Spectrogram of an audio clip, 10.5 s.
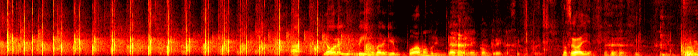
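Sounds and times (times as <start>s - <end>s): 
audience applause from a small crowd: 0.0s - 5.7s
speech: 4.4s - 10.4s
laughter: 6.7s - 8.1s, 8.8s - 10.1s.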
